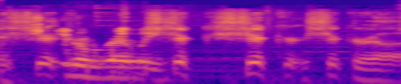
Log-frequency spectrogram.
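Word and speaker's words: Ciattarelli: uh she she let Cherelli come up there. Chorelli, right? Am I pronouncing his name correctly? Uh yeah, I think you pronounce the ch as in sh so it comes out shikarell.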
